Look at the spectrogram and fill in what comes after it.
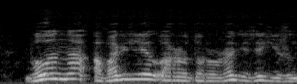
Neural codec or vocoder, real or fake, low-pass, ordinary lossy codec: none; real; 14.4 kHz; AAC, 64 kbps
